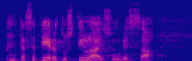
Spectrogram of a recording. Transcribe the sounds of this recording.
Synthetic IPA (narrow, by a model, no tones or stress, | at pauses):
t̪æsːæt̪ierot̪ust̪ilɑisuːdesːɑ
